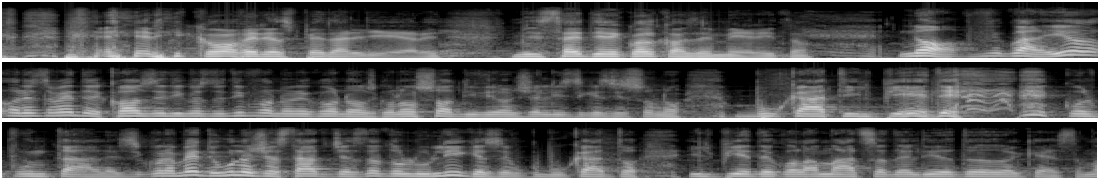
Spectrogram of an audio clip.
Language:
Italian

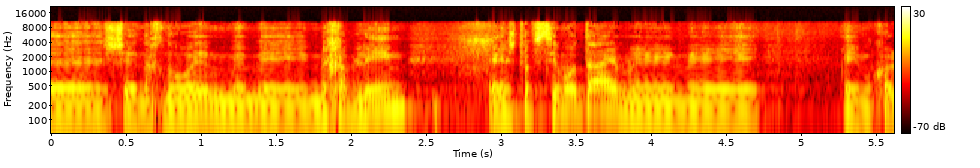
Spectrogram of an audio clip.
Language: Hebrew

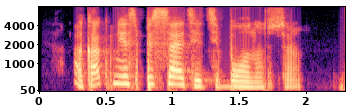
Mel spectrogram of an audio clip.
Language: Russian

